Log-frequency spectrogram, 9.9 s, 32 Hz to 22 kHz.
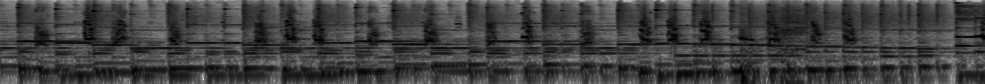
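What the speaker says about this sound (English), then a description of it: "Is this just going to be dog barking for 30 minutes?" Several dogs bark over and over in a video game, in quick repeated bursts that stay fairly quiet beneath an ongoing musical backdrop.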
